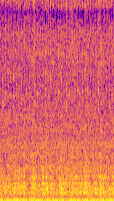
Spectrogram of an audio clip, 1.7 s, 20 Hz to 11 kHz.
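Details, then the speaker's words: 2006–2011 Honda Civic Si with K-series engine at idle: faint gritty whir over the engine note from a worn water pump bearing that is starting to leak coolant; pump awaiting replacement. "So, still making that noise. I think it's starting to leak coolant."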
